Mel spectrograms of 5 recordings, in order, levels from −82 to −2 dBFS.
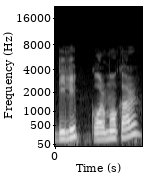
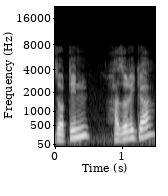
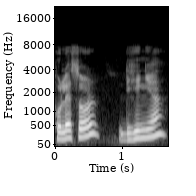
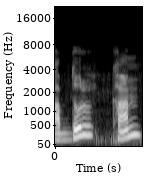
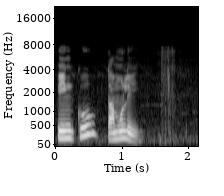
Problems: constant background noise, background conversations at intervals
